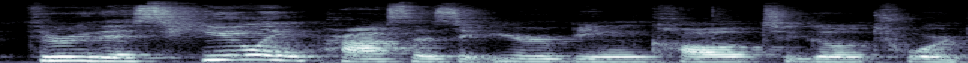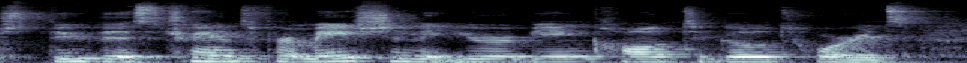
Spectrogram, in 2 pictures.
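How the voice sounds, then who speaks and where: Low-voiced woman reading tarot, echoey room. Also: darkish tone. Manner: slow, spiritual, addresses viewers directly. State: slight cold, sniffling. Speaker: tarot reader.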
